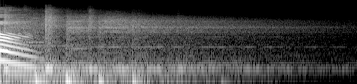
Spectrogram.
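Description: A synthesized intro stinger: a tone slides down in pitch and ends about half a second in, followed by low drum hits that fade away over the next two seconds into silence.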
